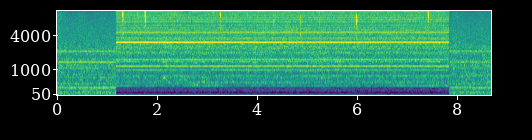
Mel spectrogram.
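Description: Steady hiss and hum with several faint, constant whining tones from the induction hob under the pan. A few light clicks of the spoon against the pan come through as batter is dropped in.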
